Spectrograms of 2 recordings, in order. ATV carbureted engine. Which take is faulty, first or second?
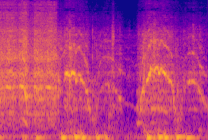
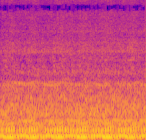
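first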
